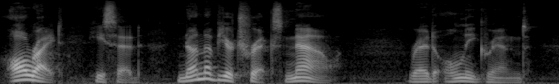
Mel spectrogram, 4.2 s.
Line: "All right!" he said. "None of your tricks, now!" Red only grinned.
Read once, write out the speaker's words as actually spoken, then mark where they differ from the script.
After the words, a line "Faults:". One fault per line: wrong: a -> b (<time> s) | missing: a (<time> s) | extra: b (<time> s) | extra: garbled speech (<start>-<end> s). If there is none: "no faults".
"All right!" he said. "None of your tricks, now!" Red only grinned.
Faults:
no faults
